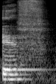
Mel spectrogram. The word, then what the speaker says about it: FH: die ihr gehört habt sprechen wir hier die abkürzung als zwei getrennte buchstaben aus also fh mit der betonung auf h das ist eine möglichkeit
